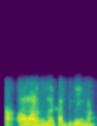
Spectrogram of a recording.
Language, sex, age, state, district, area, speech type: Tamil, male, 18-30, Tamil Nadu, Tenkasi, urban, conversation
